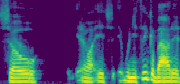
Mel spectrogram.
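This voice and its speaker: Medium in pitch with ordinary pitch variation, a man's voice comes across somewhat breathy with a dark, mellow tone. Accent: American. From US South, New Orleans. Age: 70s. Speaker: motorcyclist and martial artist. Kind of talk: podcast interview. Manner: halting, many fillers.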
